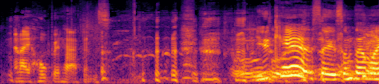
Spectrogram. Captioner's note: laughing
